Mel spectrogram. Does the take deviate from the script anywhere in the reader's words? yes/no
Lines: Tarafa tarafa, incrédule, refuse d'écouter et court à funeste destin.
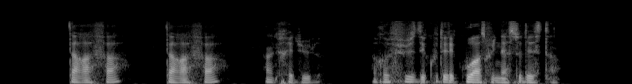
no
